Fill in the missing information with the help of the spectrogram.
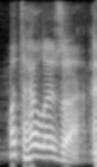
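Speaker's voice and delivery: high, puzzled demand; inner voice, questioning. Acted. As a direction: ask it high, as the voice in someone's head. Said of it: "It's the voice in you wanting to know".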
